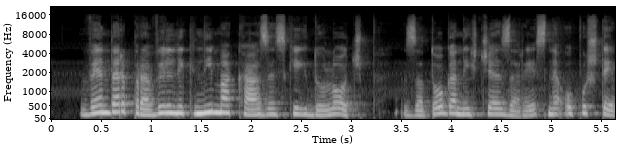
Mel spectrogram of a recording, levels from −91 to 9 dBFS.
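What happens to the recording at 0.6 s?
At 0.6 s the sound is inside a call bitrate drop that runs from 0.47 s to 2.91 s. The connection's bandwidth estimate fell, so the encoder spent far fewer bits on the audio. The sound turns rough and watery, and the top end goes dull. That loss of treble fits a fall from around 40 kbps to around 16 kbps. The coarsest stretch lasts about 1.1 s before quality climbs back.

Timecode bleed is also present at 0.6 s, as it is across the whole clip. Linear timecode from a nearby track or cable has leaked into the audio. It is a square wave flipping between tones near 1 kHz and 2 kHz, paced at 23.976 frames per second. It sits very low, roughly 40 dB under the speech. It is heard as a faint, steady chirping warble behind the sound.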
